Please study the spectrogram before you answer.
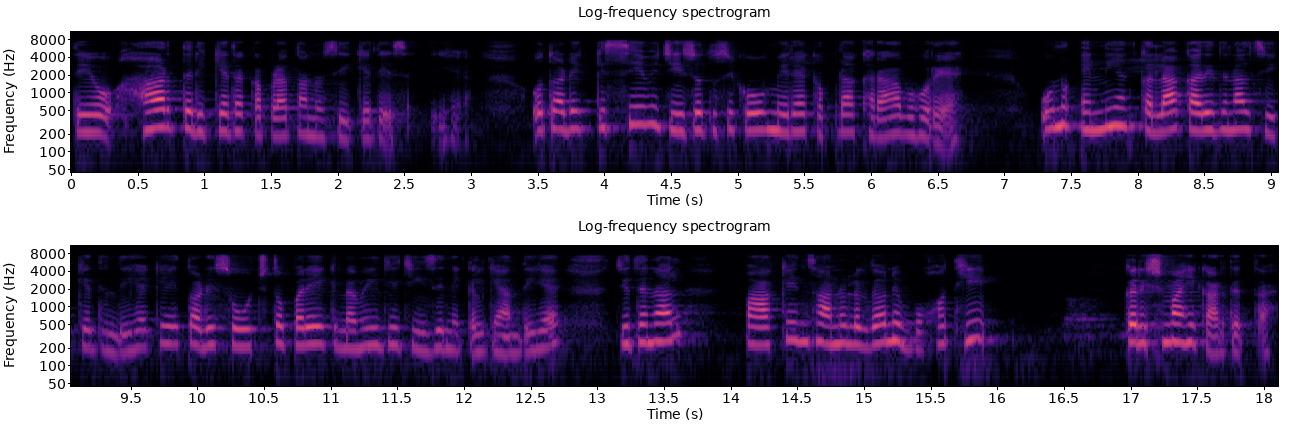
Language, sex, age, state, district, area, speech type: Punjabi, female, 30-45, Punjab, Jalandhar, urban, spontaneous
